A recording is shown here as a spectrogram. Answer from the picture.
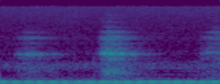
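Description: A man breathing audibly in and out at a slightly faster than normal pace, as in a breathwork cycle: soft weaker and stronger breaths alternating about once a second. A steady low hum runs underneath.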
